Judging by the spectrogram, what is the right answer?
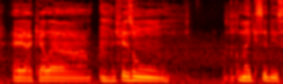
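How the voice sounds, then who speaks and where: A man's medium-pitched voice with a dark, mellow tone and flat, monotone intonation. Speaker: immigration vlogger. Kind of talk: casual vlog commentary. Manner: halting, many fillers.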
